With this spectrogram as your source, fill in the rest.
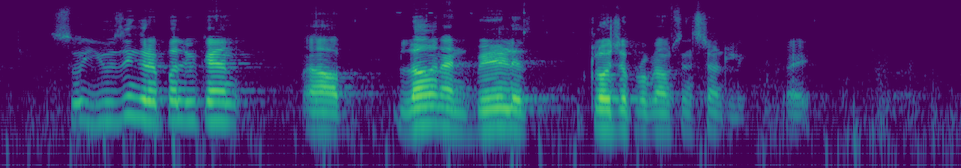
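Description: A young man speaks into a microphone in a hall with a slight echo.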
